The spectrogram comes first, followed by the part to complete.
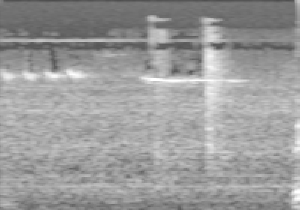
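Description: Near silence: quiet room tone with a faint high-pitched whine and one soft click a little past halfway.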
